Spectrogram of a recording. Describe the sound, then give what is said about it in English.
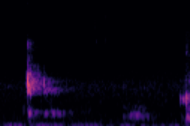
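A small die rolled for initiative clatters once on a hard surface with a sharp click, followed by a brief rattle, then another short tap near the end. Quiet, with no voices. “Can you two please roll initiative?”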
